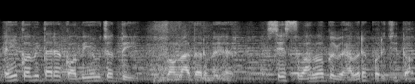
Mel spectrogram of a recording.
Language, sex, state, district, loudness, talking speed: Odia, male, Odisha, Malkangiri, -16 LUFS, 145 wpm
